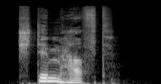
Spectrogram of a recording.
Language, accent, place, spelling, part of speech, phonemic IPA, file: German, Germany, Berlin, stimmhaft, adjective, /ˈʃtɪmhaft/, De-stimmhaft.ogg
- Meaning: voiced (sounded with the vibration of the vocal cords)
